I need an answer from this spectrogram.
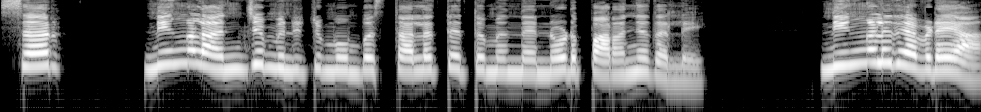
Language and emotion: Malayalam, angry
